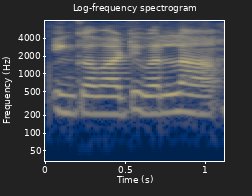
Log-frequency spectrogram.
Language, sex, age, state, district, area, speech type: Telugu, female, 30-45, Andhra Pradesh, Nellore, urban, spontaneous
